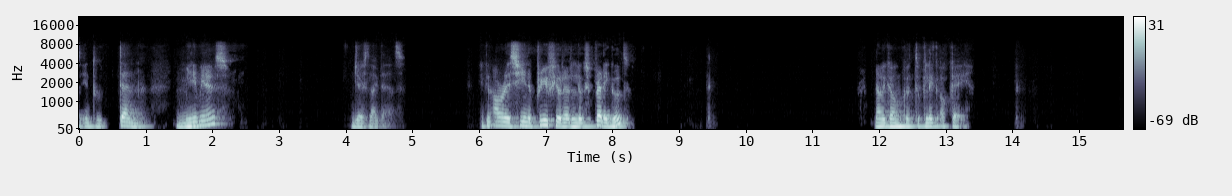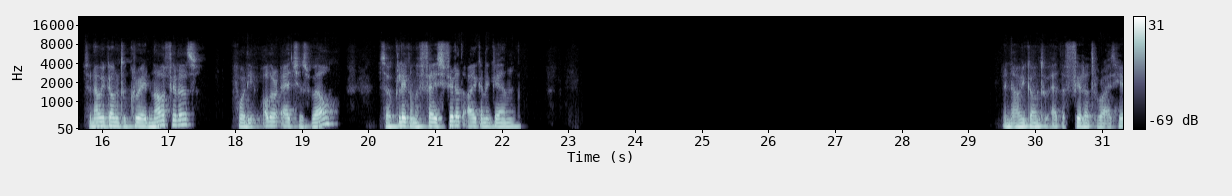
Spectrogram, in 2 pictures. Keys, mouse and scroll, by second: 0.5 Return.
